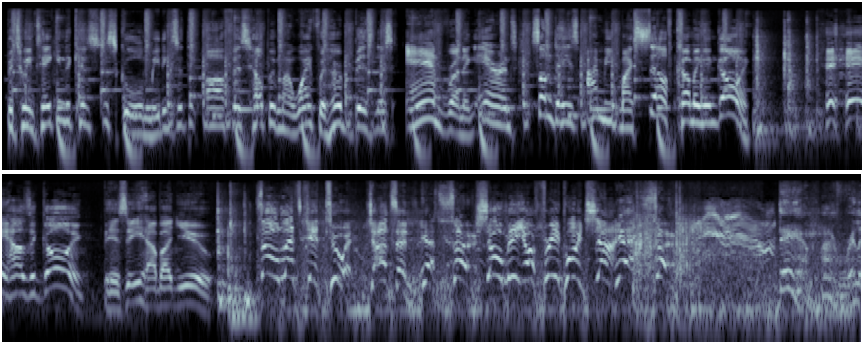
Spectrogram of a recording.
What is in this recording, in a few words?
Commercial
